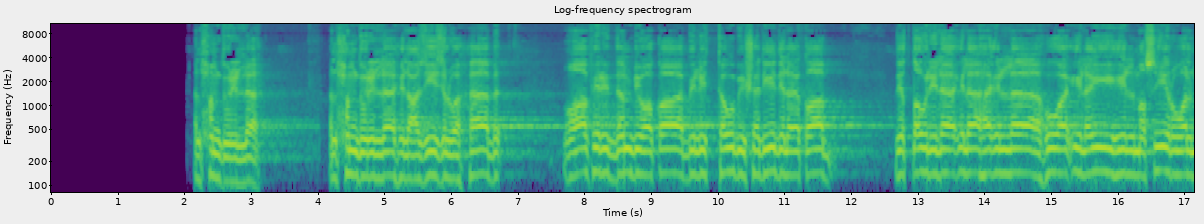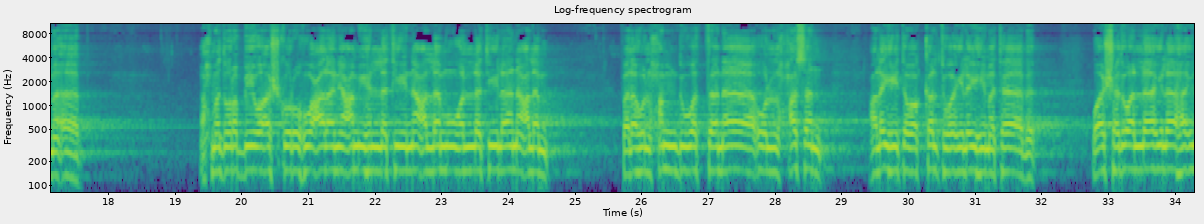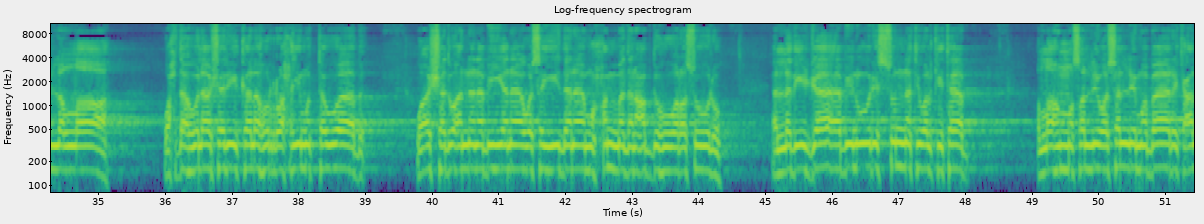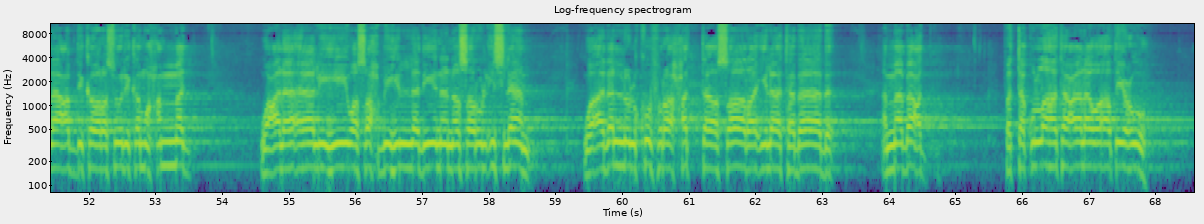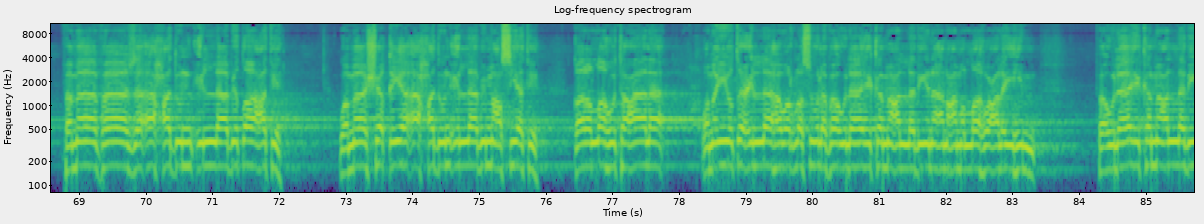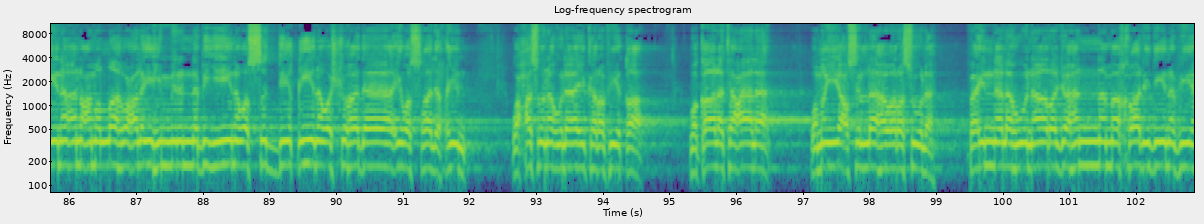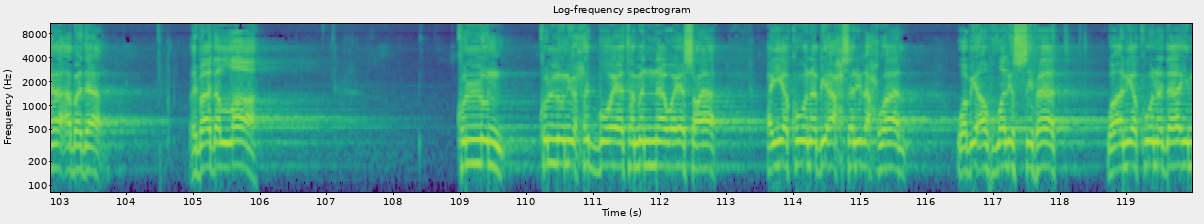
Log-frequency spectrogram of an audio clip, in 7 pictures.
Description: تاريخ النشر ٢٢ رجب ١٤٤٠ هـ المكان: المسجد النبوي الشيخ: فضيلة الشيخ د. علي بن عبدالرحمن الحذيفي فضيلة الشيخ د. علي بن عبدالرحمن الحذيفي ومن يؤتى الحكمة فقد أوتي خيرا كثيرا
